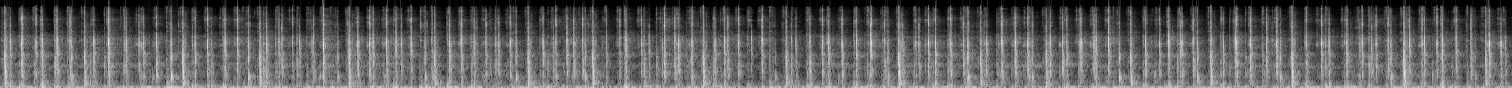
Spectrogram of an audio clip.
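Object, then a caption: Plastic mechanical keyboard. Fingertips type steadily on the plastic keycaps of a vintage beige full-size mechanical keyboard with Taiwan Jet Axis linear switches. The result is a fast, continuous stream of sharp, bright clacks that cut off almost instantly, with a light low thump beneath each keystroke.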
